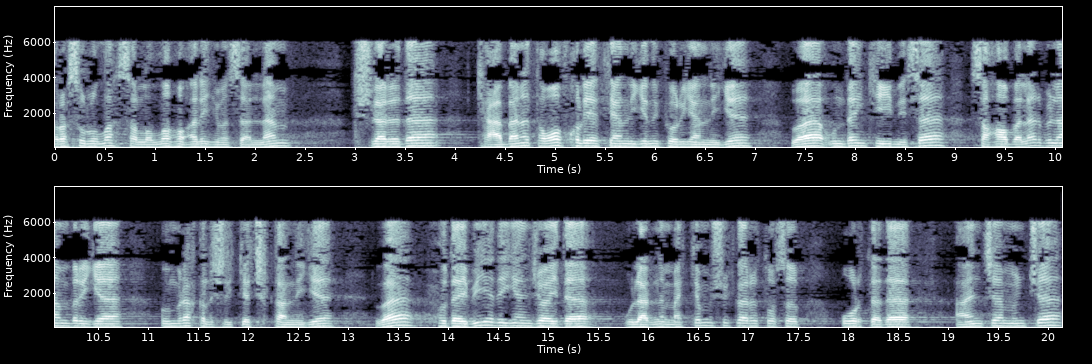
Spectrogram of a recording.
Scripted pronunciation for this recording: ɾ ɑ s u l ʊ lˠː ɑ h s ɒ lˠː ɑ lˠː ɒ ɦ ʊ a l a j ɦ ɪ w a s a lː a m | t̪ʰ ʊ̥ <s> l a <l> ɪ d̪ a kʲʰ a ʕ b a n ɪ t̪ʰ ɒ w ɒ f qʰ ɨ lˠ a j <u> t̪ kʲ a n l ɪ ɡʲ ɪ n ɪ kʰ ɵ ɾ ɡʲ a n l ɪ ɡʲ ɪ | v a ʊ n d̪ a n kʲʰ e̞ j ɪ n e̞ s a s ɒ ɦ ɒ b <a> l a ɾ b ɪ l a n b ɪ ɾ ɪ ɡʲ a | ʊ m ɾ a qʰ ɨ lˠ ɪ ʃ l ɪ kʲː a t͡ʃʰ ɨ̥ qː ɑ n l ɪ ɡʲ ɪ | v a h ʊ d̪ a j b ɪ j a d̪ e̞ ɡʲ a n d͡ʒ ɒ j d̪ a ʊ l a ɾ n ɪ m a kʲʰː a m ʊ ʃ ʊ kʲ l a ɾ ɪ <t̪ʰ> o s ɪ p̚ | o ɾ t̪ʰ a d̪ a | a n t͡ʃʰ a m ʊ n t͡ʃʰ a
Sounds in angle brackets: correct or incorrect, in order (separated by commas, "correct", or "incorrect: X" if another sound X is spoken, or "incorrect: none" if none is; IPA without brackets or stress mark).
incorrect: ʃ, incorrect: ɾ, incorrect: ɒ, correct, correct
